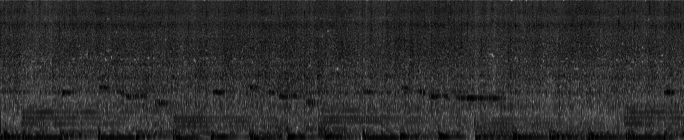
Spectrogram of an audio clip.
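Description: Sliced onions and ginger-garlic paste sizzling in hot oil in a frying pan while a spatula stirs them, with background music.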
